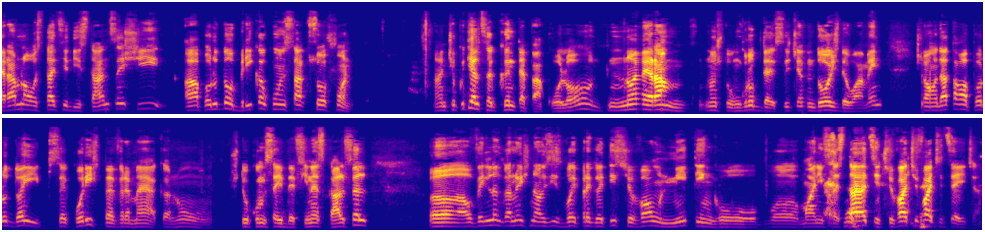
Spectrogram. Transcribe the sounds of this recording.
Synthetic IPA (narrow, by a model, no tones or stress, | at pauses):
je̞ɾamlao̞st̪at̪sije̞d̪ist̪ant̪səʃi | aːpəɾut̪obɾikəkuːnsakso̞fo̞n | aɨnt͡ʃe̞put̪je̞lsəkɨnt̪e̞pea̰ko̞lo̞no̞jjeɾamnũʃt̪ʲuːŋɡɾup̚d̪e̞szit͡ʃnd̪o̞wəʒd̪e̞wame̞nʲ | ʃilamod̪at̪əawapəɾut̪̚d̪o̞jse̞kuɾiʃt̪̚ʲpe̞vɾe̞meajakənu | ʃt̪iwkumsəjd̪e̞fine̞skalfe̞l | əawve̞nit̪lɨŋɡəno̞jʃineawzisvo̞jpɾe̞ɡət̪it̪st͡ʃe̞vaunmit̪iŋɡo̞əmanife̞st̪at̪sije̞t͡ʃe̞vat͡ʃe̞fat͡ʃe̞t̪sʲait͡ʃa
